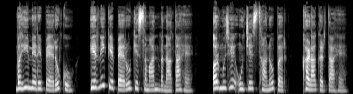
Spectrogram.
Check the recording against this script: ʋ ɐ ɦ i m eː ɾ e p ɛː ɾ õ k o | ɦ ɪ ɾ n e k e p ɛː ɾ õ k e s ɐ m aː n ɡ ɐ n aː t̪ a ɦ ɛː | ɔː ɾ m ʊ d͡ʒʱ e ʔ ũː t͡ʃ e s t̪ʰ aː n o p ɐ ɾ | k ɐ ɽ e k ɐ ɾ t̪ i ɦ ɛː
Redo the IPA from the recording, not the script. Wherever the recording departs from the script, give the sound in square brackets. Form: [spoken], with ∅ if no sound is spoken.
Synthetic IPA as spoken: ʋ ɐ ɦ i m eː ɾ e p ɛː ɾ õ k o | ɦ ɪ ɾ n [i] k e p ɛː ɾ õ k e s ɐ m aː n [b] ɐ n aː t̪ a ɦ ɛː | ɔː ɾ m ʊ d͡ʒʱ e ʔ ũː t͡ʃ e s t̪ʰ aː n [õ] p ɐ ɾ | [kʰ] ɐ ɽ [a] k ɐ ɾ t̪ [a] ɦ ɛː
